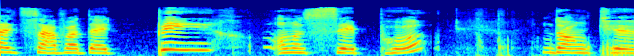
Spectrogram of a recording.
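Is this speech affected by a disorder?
Yes: ataxia; degenerative; physiotherapy.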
